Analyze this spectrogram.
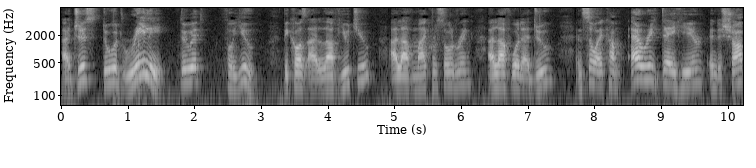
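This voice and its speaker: With a German accent, a man speaks at a fairly high pitch. His pace is moderate and his intonation lively. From Germany. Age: 30s. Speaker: phone repair technician. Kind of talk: monologue to camera. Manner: halting.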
